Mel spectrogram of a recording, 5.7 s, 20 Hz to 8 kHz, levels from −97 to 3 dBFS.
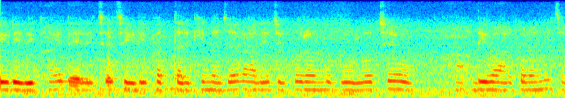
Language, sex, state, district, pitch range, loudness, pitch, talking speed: Rajasthani, female, Rajasthan, Nagaur, 185-195 Hz, -17 LUFS, 190 Hz, 210 wpm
